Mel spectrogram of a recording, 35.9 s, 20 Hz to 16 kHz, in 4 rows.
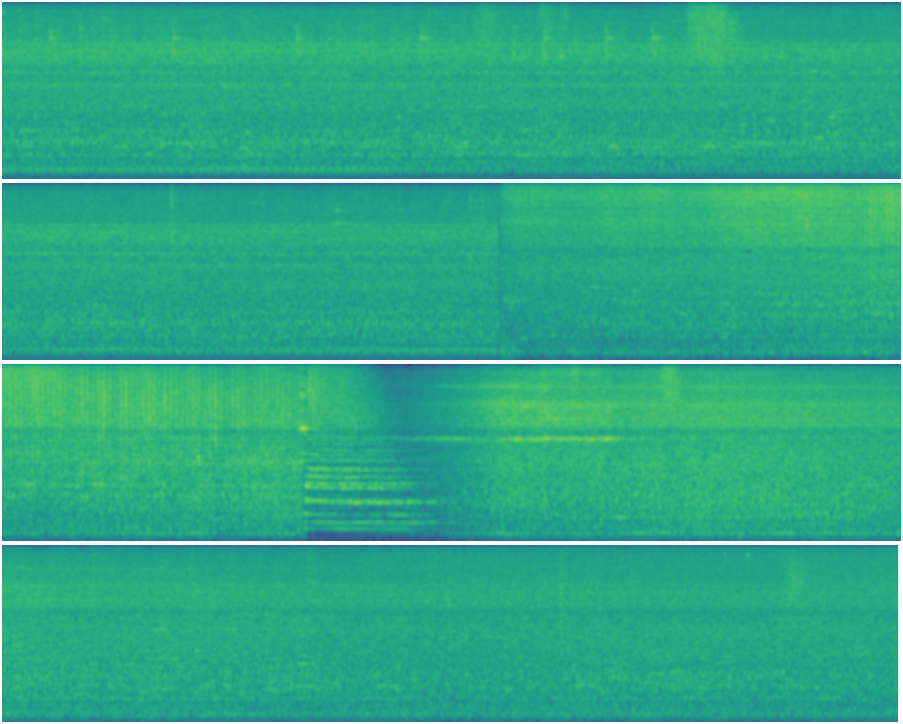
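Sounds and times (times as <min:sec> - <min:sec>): train rumble and hiss: 0:00.0 - 0:35.9
train horn blast: 0:20.9 - 0:24.3.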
